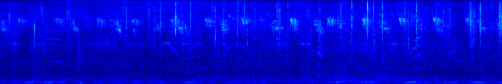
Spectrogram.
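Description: Small birds chirping, a quick series of short high calls repeating through the whole stretch, over a low steady rumble.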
